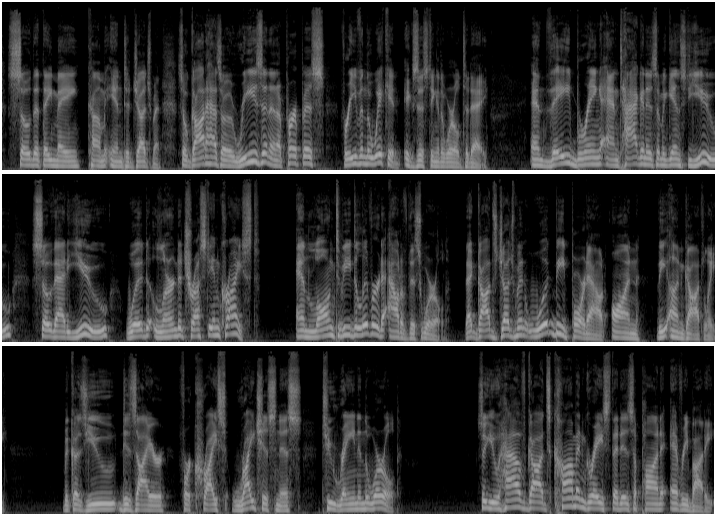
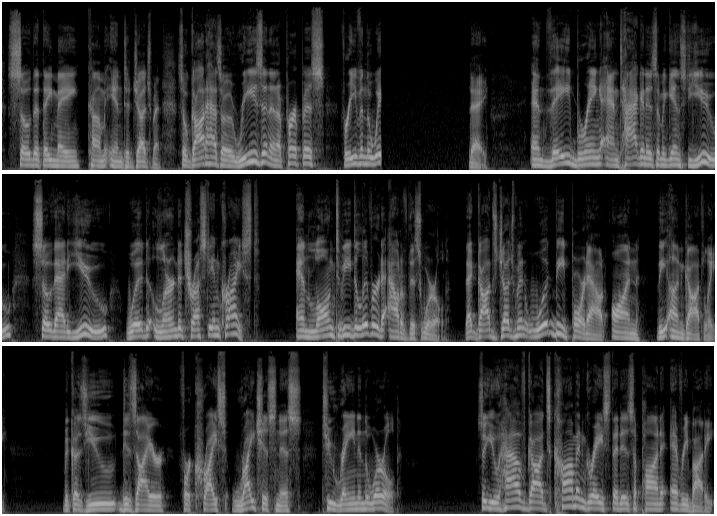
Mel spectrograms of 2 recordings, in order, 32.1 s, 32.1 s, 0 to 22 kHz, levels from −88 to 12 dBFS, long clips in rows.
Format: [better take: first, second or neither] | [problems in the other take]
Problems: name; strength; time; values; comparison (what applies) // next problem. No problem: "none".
first | audio cutting out; at 5.5 s for 1.5 s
